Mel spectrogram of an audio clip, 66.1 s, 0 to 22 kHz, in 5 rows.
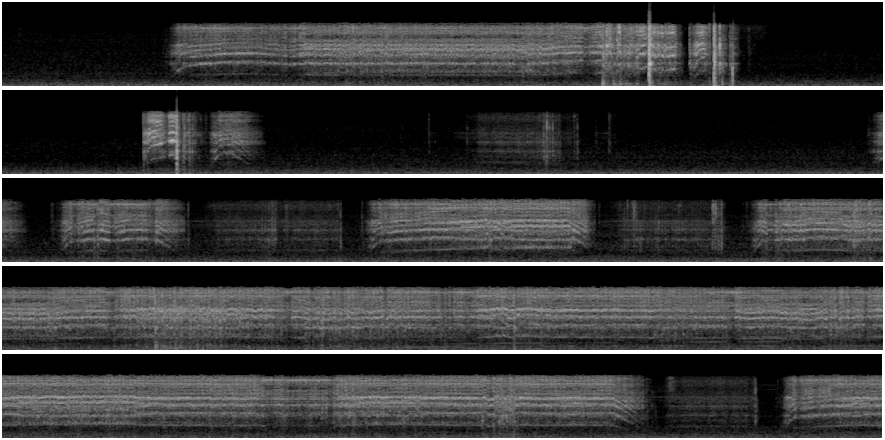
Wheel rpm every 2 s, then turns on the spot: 0, 100, 160, 160, 150, 40, 0, 30, 40, 0, 20, 0, 0, 60, 60, 30, 130, 100, 40, 160, 160, 160, 160, 160, 160, 160, 160, 160, 160, 160, 160, 30, 110.
20-22 30-32 34-36 62-64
